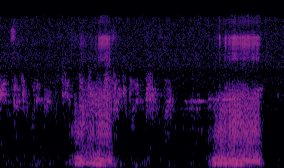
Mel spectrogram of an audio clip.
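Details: Sleeping orange domestic cat dreaming and snoring after an active day: two long, low, throaty snores with a buzzy rattle, separated by soft breaths and faint background noise.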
